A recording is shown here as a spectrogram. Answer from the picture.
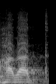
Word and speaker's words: Haddad: Na minha pronúncia, Aider. Haddad é Lula. Sí, esa es la campaña del PT. Uh-huh. Haddad es Lula.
